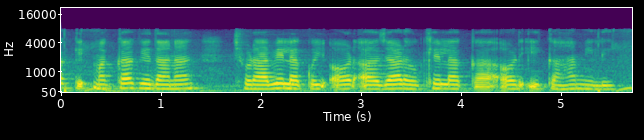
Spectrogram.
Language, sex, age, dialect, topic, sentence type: Magahi, male, 18-24, Western, agriculture, question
